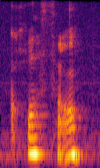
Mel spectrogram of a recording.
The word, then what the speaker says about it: croissant: Wasson? – It's not Wasson. It's croissant.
